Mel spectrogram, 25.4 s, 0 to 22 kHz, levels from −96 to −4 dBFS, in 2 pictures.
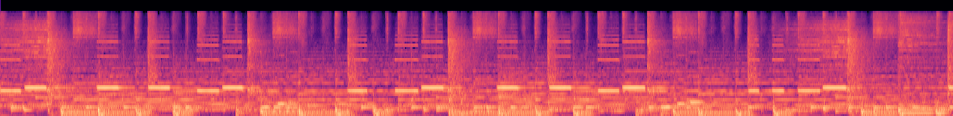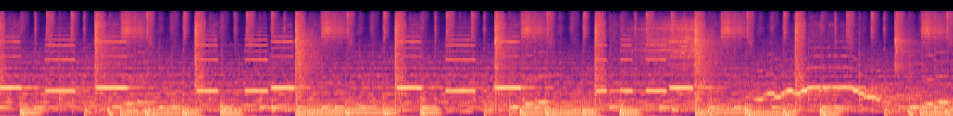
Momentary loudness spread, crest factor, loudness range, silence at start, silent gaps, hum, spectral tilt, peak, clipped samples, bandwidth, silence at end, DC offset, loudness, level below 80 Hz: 5 LU; 18 dB; 1 LU; 0 s; none; none; -4 dB/octave; 0 dBFS; under 0.1%; 14 kHz; 0 s; under 0.1%; -18 LUFS; -32 dBFS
